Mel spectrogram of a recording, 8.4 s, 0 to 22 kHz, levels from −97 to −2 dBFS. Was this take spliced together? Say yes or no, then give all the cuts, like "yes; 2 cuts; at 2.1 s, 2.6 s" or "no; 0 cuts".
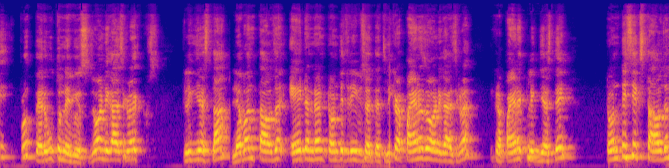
no; 0 cuts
